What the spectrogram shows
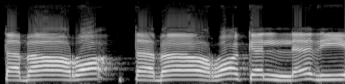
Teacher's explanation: را کو موٹا کر کے پڑھیں گے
